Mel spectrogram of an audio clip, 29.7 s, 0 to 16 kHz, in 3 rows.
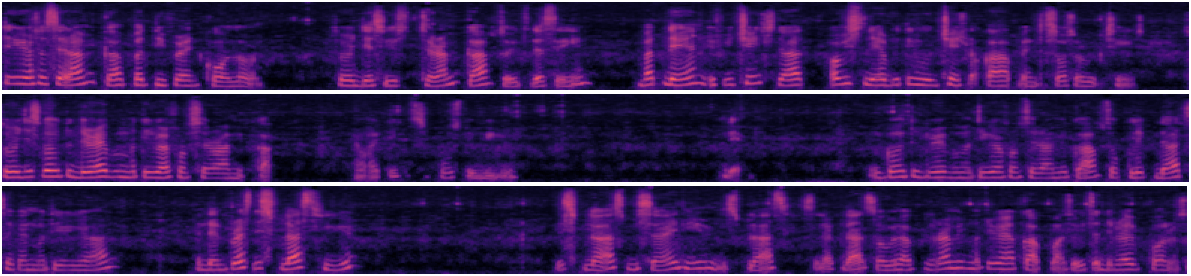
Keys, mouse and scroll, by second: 0.3-0.7 scroll down 2, 0.7 middle click, 2.6 alt+KP_0, 4.1 ctrl+alt+KP_0, 5.7 right click, 6.7 g, 9.5 middle click, 11.3 scroll up 1, 12.6 ctrl+alt+KP_0, 15.9 g, 16.9 click, 19.0 right click, 24.7 click, 28.0 click, 28.5 click, 29.3 click.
